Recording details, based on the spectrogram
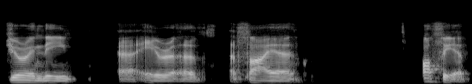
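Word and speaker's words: Offiah: Offier, by the way, is his proper pronunciation.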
